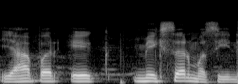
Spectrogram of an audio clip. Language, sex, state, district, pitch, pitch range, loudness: Hindi, male, Jharkhand, Palamu, 140 Hz, 130-145 Hz, -16 LUFS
